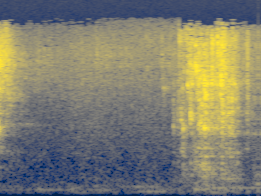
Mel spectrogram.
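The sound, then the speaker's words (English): Soft watery swishing and sloshing as rice is washed by hand in a bowl, mixed with the fingers to rinse out the starch, quiet at first and then a louder, splashier burst of stirring near the end. No one speaks. “So I like to kind of mix it together in the bowl with my fingers.”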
